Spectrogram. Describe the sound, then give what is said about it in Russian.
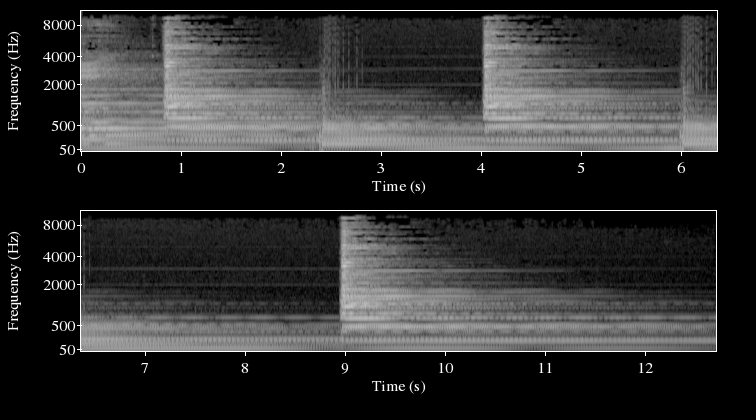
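A church bell tolls a death knell in heavy, widely spaced strikes, each ringing out into a long, rich decay that overlaps the next. It sounds loud and unaccompanied, with no voices. “Трижды ударил отходную колокол.”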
